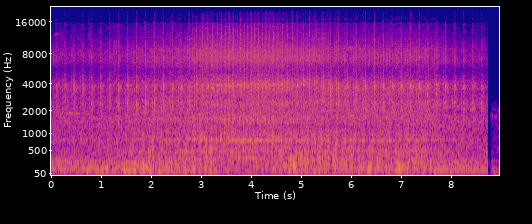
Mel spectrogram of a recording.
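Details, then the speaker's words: Warm Hemi V8 at operating temperature, idling with a light, quick metallic tick-tick or ting-ting over the idle, the hot Hemi tick from failing roller lifter needle bearings. "we are talking about a hot tick one when the engine is at operating temperature at idle you can hear a little tick tick tick or a ting ting ting noises"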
